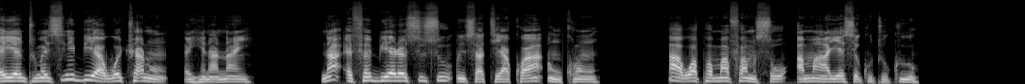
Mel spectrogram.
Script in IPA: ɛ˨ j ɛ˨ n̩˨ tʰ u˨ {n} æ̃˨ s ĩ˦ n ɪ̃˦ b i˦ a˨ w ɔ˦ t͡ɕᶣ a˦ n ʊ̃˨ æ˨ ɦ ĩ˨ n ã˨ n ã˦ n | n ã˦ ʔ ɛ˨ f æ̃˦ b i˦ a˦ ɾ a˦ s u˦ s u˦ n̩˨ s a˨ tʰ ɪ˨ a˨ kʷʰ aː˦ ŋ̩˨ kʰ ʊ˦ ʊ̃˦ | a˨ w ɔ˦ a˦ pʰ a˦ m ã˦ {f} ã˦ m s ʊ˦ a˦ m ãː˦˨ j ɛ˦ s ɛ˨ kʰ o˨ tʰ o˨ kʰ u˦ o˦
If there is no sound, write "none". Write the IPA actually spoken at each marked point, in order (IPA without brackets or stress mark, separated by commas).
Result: m, f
